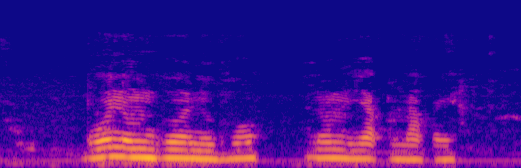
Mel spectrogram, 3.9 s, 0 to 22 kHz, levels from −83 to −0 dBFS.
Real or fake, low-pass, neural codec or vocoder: fake; 10.8 kHz; vocoder, 24 kHz, 100 mel bands, Vocos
